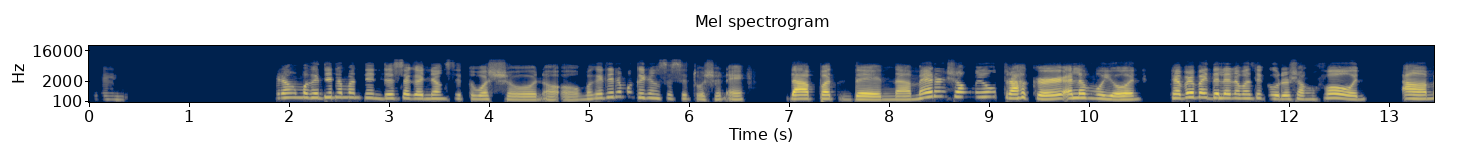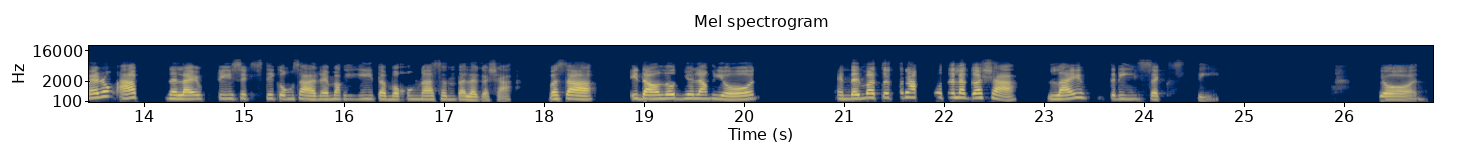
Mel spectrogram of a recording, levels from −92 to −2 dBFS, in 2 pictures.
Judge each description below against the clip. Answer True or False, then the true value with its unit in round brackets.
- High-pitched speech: True (240 Hz)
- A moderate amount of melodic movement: True (4.5 semitones)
